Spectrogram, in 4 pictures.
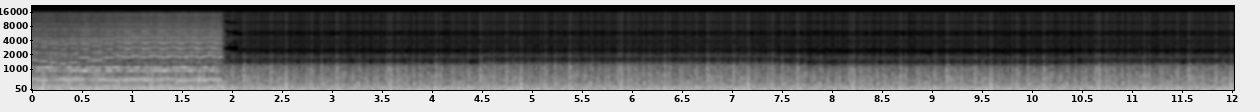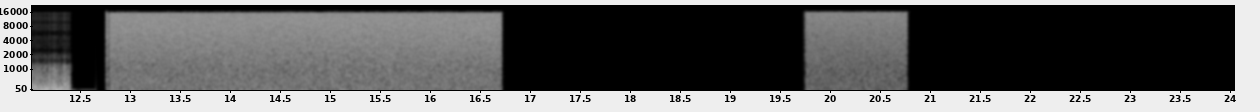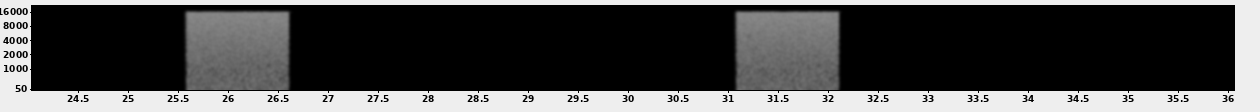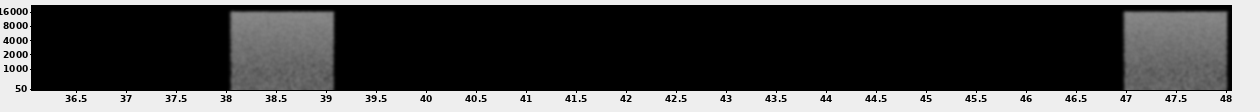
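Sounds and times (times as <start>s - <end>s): tv static hiss: 12.8s - 16.8s, 19.8s - 20.8s, 25.6s - 26.6s, 31.1s - 32.1s, 38.1s - 39.1s, 47.0s - 48.0s.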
